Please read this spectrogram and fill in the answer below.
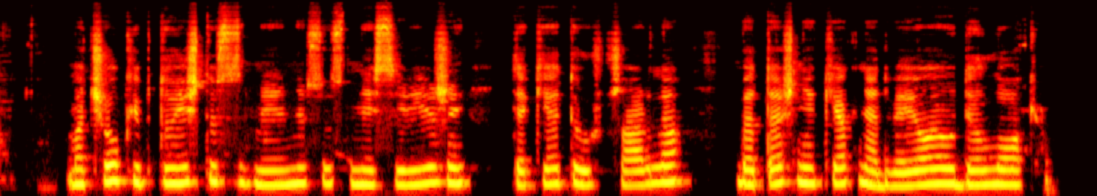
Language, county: Lithuanian, Vilnius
